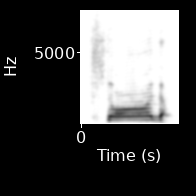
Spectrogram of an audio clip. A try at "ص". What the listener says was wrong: ठीक है, ये सौद पे होंठ गोल नहीं करने हैं, ठीक है, नो, सौद, सौद सौद आइन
